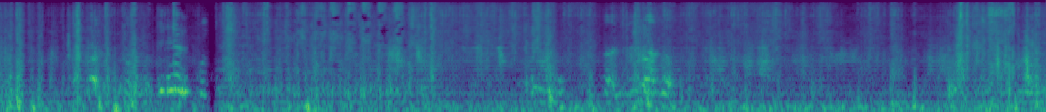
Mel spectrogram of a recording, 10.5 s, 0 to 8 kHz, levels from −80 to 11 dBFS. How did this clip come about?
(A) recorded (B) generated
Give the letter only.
B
